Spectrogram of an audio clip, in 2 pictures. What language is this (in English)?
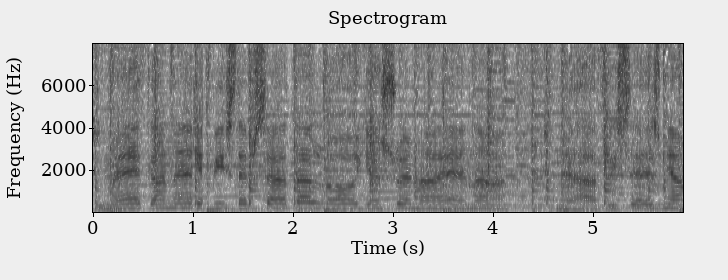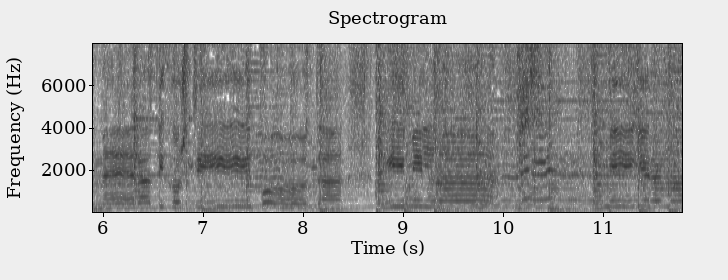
Greek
